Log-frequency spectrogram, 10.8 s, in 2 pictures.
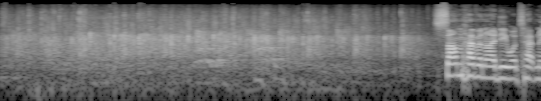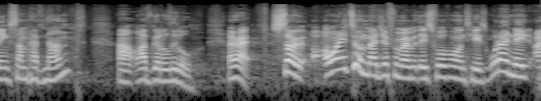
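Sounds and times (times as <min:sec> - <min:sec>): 
audience clapping: 0:00.0 - 0:04.8
speech: 0:04.4 - 0:10.8.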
